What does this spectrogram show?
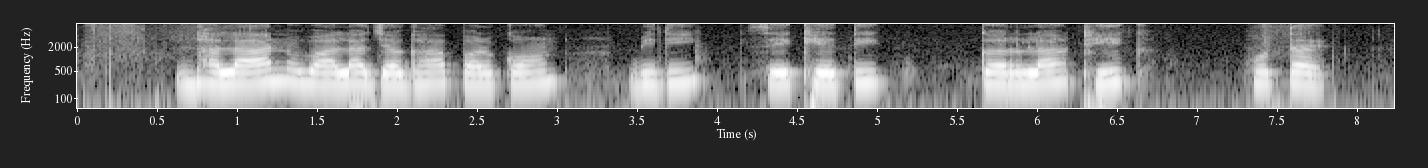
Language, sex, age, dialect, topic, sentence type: Magahi, female, 18-24, Central/Standard, agriculture, question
